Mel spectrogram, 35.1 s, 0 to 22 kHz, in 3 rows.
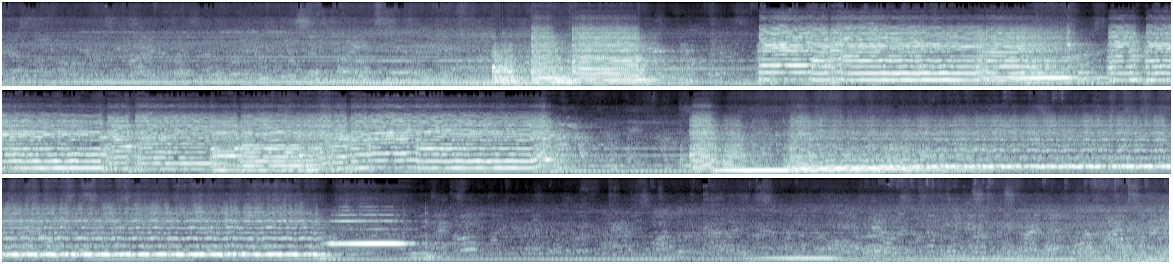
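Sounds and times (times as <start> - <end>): electric guitar notes: 0.0 - 35.0.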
